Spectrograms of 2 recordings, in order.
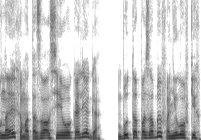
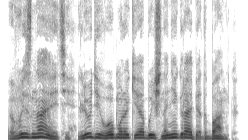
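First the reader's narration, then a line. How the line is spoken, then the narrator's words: Gentle reply. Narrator (Russian): мягко ответили ему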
